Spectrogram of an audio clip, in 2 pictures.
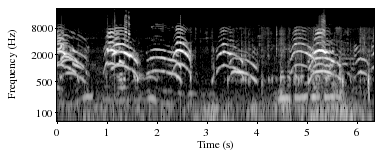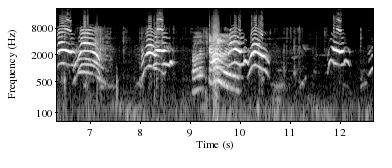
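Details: Baby cat calling its mother with a string of loud, high mews, each rising then falling, in clusters separated by short silences, plus one brief noisy rustle.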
